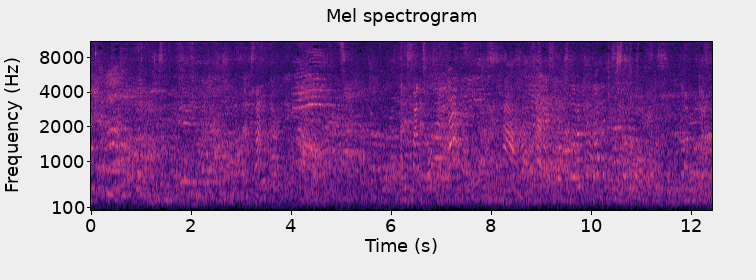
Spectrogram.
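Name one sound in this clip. A young woman talks warmly with the children up close.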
